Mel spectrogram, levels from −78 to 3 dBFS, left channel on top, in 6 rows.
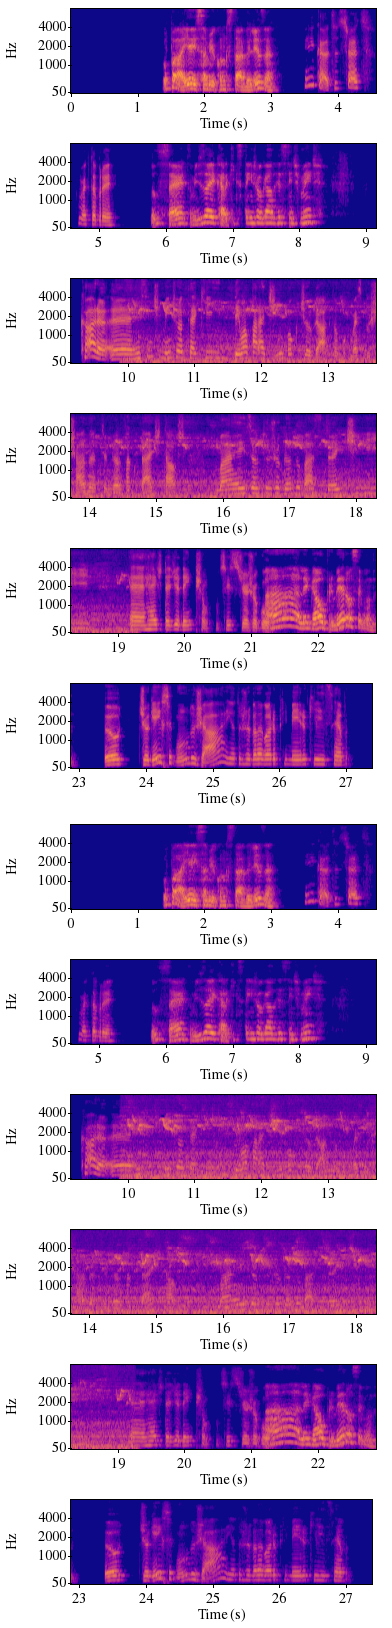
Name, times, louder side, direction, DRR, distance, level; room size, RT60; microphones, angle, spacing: voice 1, 1.4-3.1 5.8-8.3 21.2-22.9, left 4 dB, 55° left, 0.8 m, -25 dB
voice 2, 3.5-5.2 9.3-18.9 19.2-21.3 23.4-23.6 23.9-27.0, left 6 dB, 85° left, 0.5 m, -31 dB
sound 1, 9.9-19.3, right 3 dB, 40° right, 0.7 m, -31 dB
4.2 x 3.7 x 2.2 m
head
